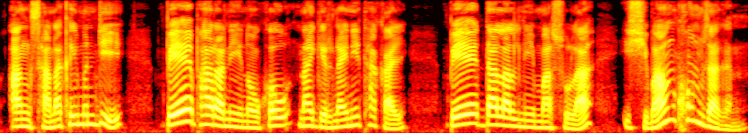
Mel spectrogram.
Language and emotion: Bodo, surprised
